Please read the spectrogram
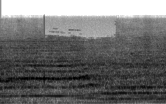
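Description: A group of women singing together, one voice through a microphone, holding long sustained notes.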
